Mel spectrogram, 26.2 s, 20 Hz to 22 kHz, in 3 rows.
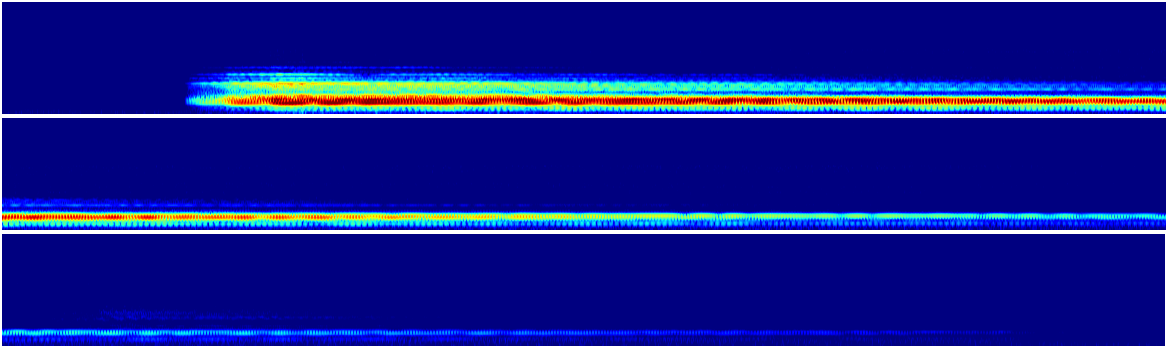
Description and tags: A simple fade in using my volume knob.
Gear used:
Vox Tonelab SE, Ibanez UV777 packed with Seymour Duncan SH, Tascam DR-05.
clean, compressor, delay, dr-05, duncan, electric, F, guitar, harmonics, ibanez, Lydian, reverb, scale, se, seymour, sh, tascam, tonelab, uv777, vox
